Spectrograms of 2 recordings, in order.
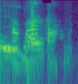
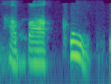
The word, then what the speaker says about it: Habakkuk: I always pronounce it as Habakkuk. The last part is K-U-K, so it's Habakkuk.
